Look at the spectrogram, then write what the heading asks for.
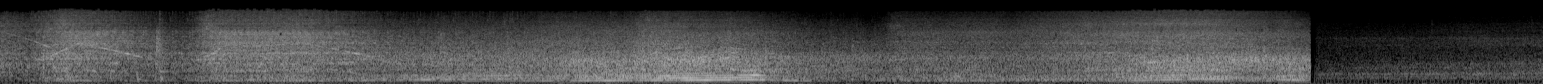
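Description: Car engine running and accelerating, its pitch rising twice as it pulls away. The sound cuts off abruptly near the end, leaving a quieter hiss.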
